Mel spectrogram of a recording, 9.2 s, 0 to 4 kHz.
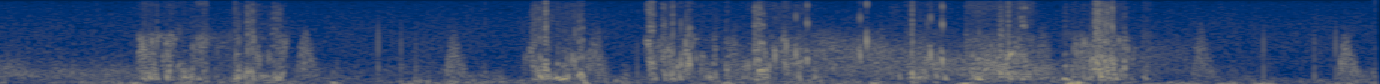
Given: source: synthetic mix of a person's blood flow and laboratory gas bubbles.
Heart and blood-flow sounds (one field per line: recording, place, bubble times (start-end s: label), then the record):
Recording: Doppler ultrasound of blood flow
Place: subclavian vein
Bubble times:
0.94-1.97 s: bubbles
3.49-4.00 s: bubbles
4.33-4.92 s: bubbles
4.96-5.53 s: bubbles
5.75-5.86 s: bubbles
5.96-6.40 s: bubbles
6.47-7.05 s: bubbles
7.09-7.62 s: bubbles
7.64-7.72 s: bubbles
From the record:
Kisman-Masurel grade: 333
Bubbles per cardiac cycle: rolling drumbeat, 9 or more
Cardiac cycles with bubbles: 50 to 99%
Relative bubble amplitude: loud (0.450 to 0.775)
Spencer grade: 3 (all of the cardiac periods contain showers or single bubble signals, but not dominating or overriding the cardiac motion signals)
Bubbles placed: anywhere in the cardiac cycle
